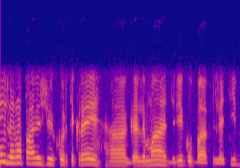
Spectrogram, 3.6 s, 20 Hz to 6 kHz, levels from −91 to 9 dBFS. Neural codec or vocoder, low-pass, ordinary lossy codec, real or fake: none; 5.4 kHz; AAC, 48 kbps; real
